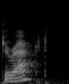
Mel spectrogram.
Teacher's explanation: But when I have a KT together, direct, I typically release those sounds so that you can hear that there's a K and a T. People may have the accent error pattern of just saying direct without the T, and it will sound incorrect and accented. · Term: KT sound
